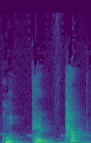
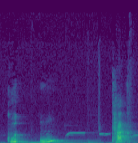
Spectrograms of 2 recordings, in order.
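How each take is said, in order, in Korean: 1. guten은 goo-ten처럼 두 음절을 온전히 발음해요. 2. guten은 t 소리를 잡아 두었다가 n 소리로 끝나요. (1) "굿텐이 아니라" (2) "굿에 디귿이 들어가고 그 다음에 응 한다는 느낌으로"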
